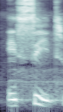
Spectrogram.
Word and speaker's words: exceed: The word exCEED will have its stress on seed.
